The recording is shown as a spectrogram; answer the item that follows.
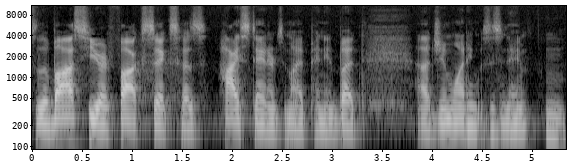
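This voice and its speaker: With an American accent and a normal speaking voice, a man of fairly low pitch talks at a fairly quick pace, his intonation lively. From Rochester, Minnesota. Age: 20s. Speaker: TV meteorologist. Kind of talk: casual interview.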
